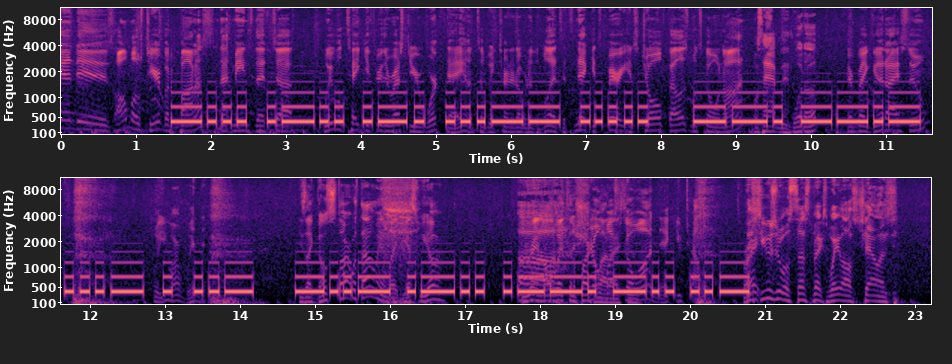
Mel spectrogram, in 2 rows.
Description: Morse code, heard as a keyed tone, hand-sent with a straight key, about 12 wpm, 380 Hz. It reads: BLR35 GQVEU XLPDU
